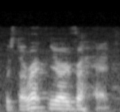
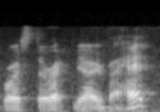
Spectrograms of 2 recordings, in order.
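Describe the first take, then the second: First: The pitch falls at the end. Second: The pitch rises at the end. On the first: "in British English we kind of like go down" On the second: "Australians go"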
